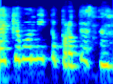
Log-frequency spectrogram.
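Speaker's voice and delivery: high, soft, charmed exclamation; naive charmed delight. Retold or imitated. Visitor in Chile admiring a protest she took for a festival, high and soft. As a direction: coo it like a charmed tourist. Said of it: "Yo dije".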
